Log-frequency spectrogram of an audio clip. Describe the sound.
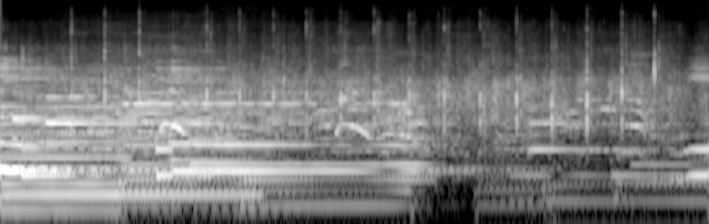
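An audience claps and shouts to God together, a dense, steady patter of many hands mixed with excited voices, while sustained keyboard or organ chords ring underneath throughout.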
